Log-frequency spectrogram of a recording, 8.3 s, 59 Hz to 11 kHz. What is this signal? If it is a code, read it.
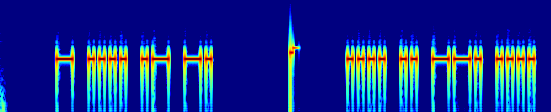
Morse code, heard as a keyed tone, about 15 wpm, 700 Hz. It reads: THAN HIGH
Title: Sets of 2 Words - New Word Drill - 15wpm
